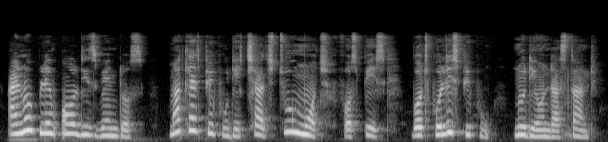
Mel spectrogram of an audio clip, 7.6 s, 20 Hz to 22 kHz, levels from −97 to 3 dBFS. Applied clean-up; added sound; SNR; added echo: none; none; none; none.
